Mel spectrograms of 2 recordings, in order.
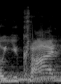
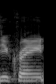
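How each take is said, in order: First: The name has a foreign, native-style pronunciation. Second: The name has a plain English pronunciation. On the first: This is the rejected, native-style name. The speaker calls it wrong. "It's not like, you know" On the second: This is the accepted name for the country. The speaker calls it right. "the country's Ukraine"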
